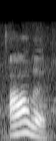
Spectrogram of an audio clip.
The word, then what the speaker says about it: hour: We pronounce it as hour. Are we pronouncing this H? No, we are not pronouncing this H.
